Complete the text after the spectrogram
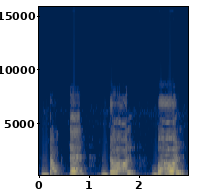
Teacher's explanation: होठ को गोल घुमाकर अंदर से बोला जाता है।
